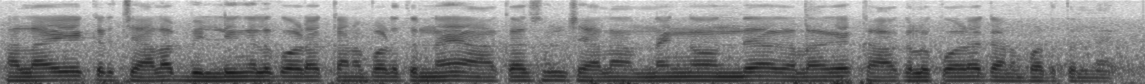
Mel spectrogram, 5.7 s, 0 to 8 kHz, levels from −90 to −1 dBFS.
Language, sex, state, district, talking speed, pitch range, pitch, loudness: Telugu, male, Andhra Pradesh, Visakhapatnam, 155 wpm, 135-140 Hz, 140 Hz, -16 LUFS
